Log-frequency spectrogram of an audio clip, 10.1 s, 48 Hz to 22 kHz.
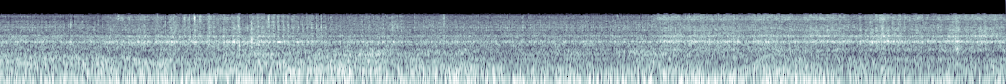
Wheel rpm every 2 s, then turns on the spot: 10, 20, 0, 20, 30.
0-4 6-10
